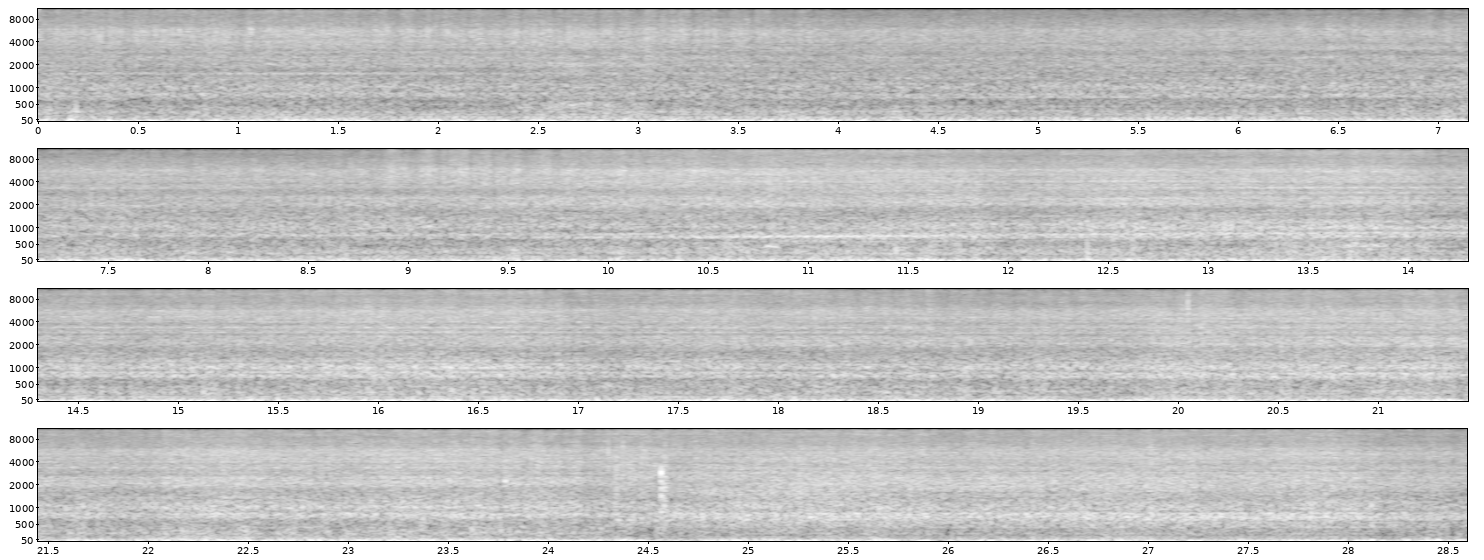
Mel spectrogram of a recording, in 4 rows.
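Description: Ride-along recording on a Suzuki motorcycle at about 50 to 70 km/h: a steady, heavy wind rush on the microphone over the drone of the engine, whose faint pitch drifts up and down with the throttle.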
